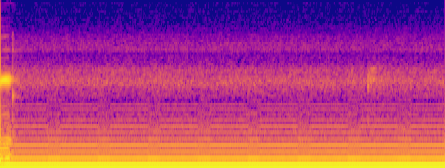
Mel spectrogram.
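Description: Steady electrical mains hum in the recording, caused by the laptop being plugged into its charger: a loud, unchanging low drone with a stack of evenly spaced overtones above it.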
